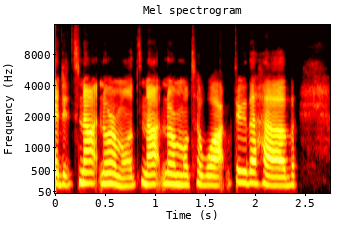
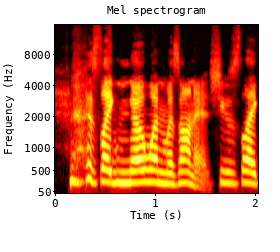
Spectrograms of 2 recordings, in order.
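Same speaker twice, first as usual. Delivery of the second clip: ordinary delivery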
